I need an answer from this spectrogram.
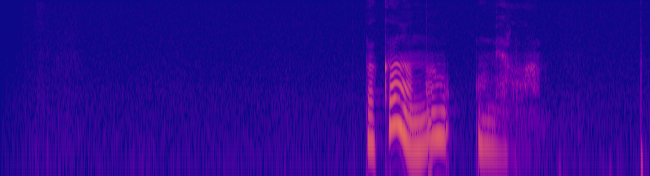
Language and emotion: Russian, sad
